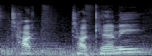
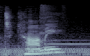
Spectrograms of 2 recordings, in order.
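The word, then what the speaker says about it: Takemi: So here's the, oh, it's Takeni, not Takami.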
